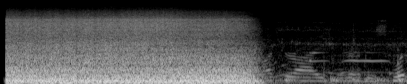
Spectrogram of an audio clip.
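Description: Propane burner of a hot air balloon firing with a loud, steady roar, then cutting off abruptly about two and a half seconds in.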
